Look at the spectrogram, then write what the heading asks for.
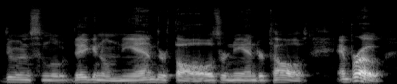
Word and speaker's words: Neanderthal: ancestors um you know I always thought it was pronounced Neanderthal but it's actually neander tall um or that's how these other people were pronouncing it but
